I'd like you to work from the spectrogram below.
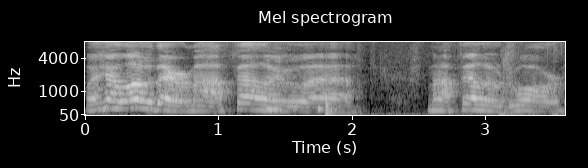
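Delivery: put-on Old West cowboy accent. Playing a dwarf in a D and D game, greeting a fellow dwarf, in an Old West accent. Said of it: "I'm thinking that should be Old West".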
